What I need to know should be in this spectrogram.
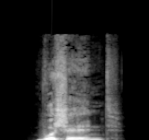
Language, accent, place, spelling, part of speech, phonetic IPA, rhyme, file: German, Germany, Berlin, wuschelnd, verb, [ˈvʊʃl̩nt], -ʊʃl̩nt, De-wuschelnd.ogg
- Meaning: present participle of wuscheln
